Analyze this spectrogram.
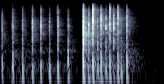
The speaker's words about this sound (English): You thought them shots was real, didn't you?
